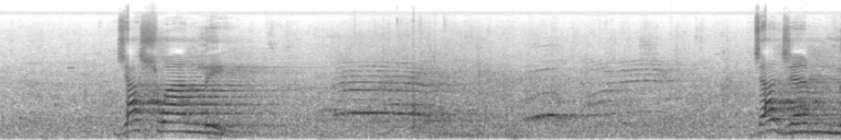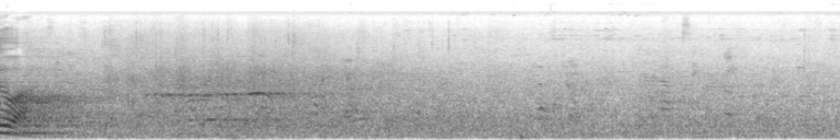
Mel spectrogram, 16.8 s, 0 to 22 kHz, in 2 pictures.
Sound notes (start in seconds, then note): 3.2 audience cheering; 9.4 audience cheering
